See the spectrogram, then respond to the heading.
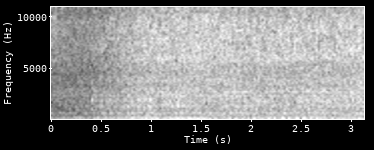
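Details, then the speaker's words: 2002 Jeep Grand Cherokee 4.0L inline-six after rebuild, connections redone and cam signal restored; idle has an uneven lumpy beat with dropped pulses, a misfire suspected from a fouled plug, which later cleaned up to a good-running engine. "Okay, we have a cam signal. Sounds like it has a misfire."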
